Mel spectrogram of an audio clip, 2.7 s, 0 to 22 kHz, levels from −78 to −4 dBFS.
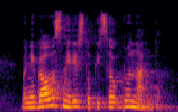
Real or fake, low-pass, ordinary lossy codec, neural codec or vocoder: fake; 14.4 kHz; MP3, 64 kbps; codec, 44.1 kHz, 7.8 kbps, Pupu-Codec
